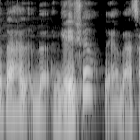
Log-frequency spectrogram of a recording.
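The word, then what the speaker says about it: geisha: flights he's pictured with G gisha how the gisha yeah that's how you pronounce it enjoying unique dining coffee uh it's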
